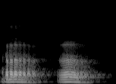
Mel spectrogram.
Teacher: तरंग की तरह प्रवाह करती है, एक बार ऊपर एक बार नीचे। तो 2-3 बार कंपन होता है, उस कंपन की वजह से आप क्या बोल पाते हो? र बोल पाते हो। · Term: प्रकंपित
